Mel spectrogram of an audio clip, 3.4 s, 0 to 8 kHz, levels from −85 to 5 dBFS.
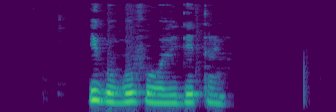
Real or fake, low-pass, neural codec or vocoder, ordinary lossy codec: real; 7.2 kHz; none; Opus, 64 kbps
